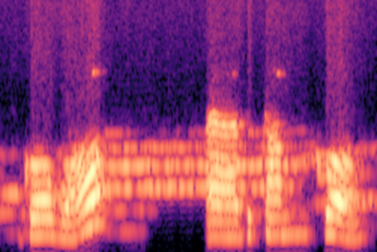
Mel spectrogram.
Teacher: Wo last syllable is lost. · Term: syncope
